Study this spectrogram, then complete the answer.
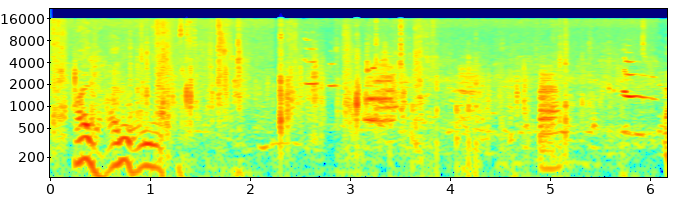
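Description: A door handle rattles as a door is opened.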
